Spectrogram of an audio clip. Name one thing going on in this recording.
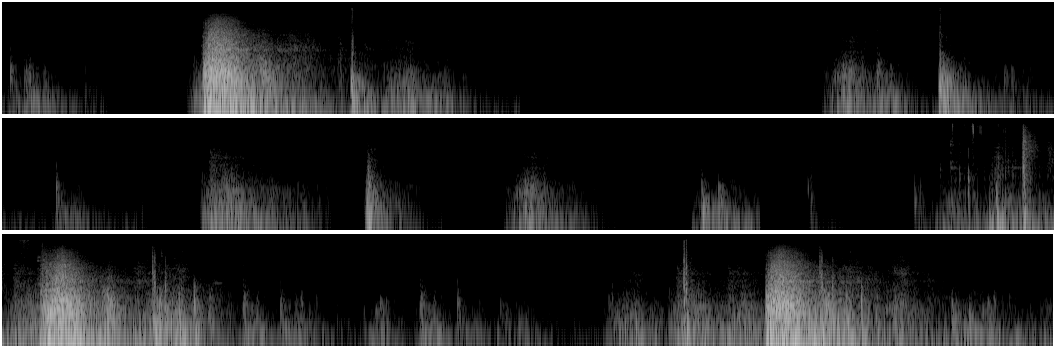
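Bodies thud heavily onto a wrestling ring mat.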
